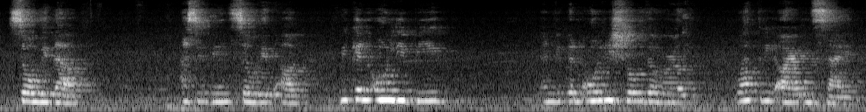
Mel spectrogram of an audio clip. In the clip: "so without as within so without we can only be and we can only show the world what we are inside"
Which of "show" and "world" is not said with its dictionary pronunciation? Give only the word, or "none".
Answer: none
